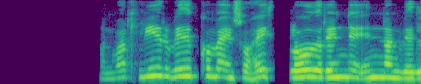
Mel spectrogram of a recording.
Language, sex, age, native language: Icelandic, female, 40-49, Icelandic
